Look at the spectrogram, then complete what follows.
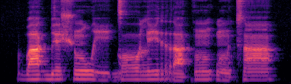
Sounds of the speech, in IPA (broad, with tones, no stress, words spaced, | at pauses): ba˦ɡ͡bɪ˦ ʃũ˦wiː˨ ɡoː˦li˦ra˨ kũ˦k͡pũ˨t͡sã˦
